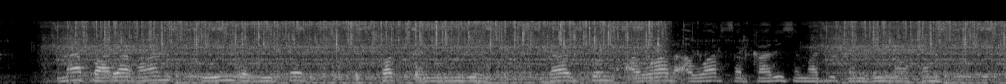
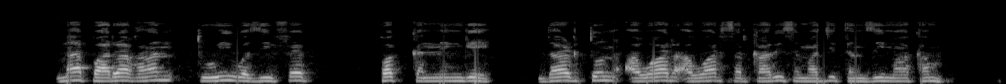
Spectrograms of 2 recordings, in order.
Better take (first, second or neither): second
